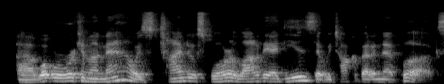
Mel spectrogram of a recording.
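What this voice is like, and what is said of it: Non-Australian accent. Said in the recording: “as you can tell by my accent, I didn't grow up here”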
